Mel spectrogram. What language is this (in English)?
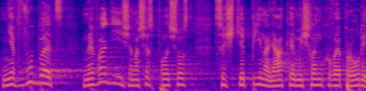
Czech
